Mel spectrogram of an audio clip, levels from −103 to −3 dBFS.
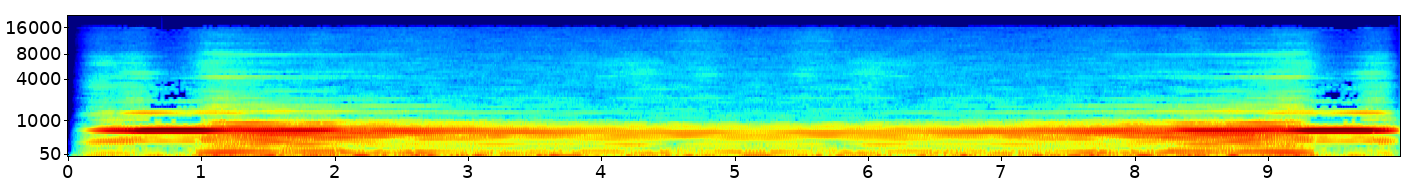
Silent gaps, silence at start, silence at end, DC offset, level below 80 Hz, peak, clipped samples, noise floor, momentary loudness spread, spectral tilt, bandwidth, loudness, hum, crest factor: none; 0.15 s; 0 s; 0.8%; -40 dBFS; 0 dBFS; under 0.1%; -31 dBFS; 26 LU; -8 dB/octave; 4.6 kHz; -11 LUFS; none; 12 dB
